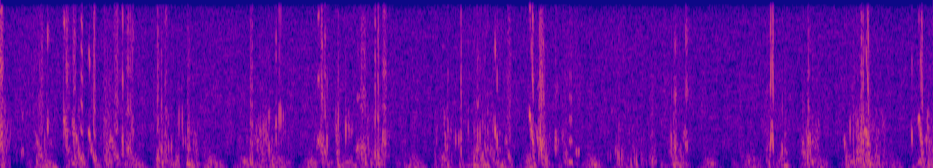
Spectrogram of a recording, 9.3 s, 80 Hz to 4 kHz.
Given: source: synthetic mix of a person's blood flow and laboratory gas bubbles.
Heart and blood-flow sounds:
Doppler ultrasound of blood flow; precordium
0.00-0.26 s: bubbles
0.32-0.53 s: bubbles
0.63-1.37 s: bubbles
1.53-2.01 s: bubbles
2.08-2.14 s: bubbles
2.43-2.89 s: bubbles
3.15-3.90 s: bubbles
4.33-5.16 s: bubbles
5.25-5.83 s: bubbles
6.04-6.58 s: bubbles
6.67-6.92 s: bubbles
7.64-7.94 s: bubbles
8.00-8.23 s: bubbles
8.42-8.87 s: bubbles
9.08-9.34 s: bubbles
From the record:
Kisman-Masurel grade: 333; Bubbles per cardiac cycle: rolling drumbeat, 9 or more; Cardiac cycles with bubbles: 50 to 99%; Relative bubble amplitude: loud (0.450 to 0.775); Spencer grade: 3 (all of the cardiac periods contain showers or single bubble signals, but not dominating or overriding the cardiac motion signals); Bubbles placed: anywhere in the cardiac cycle

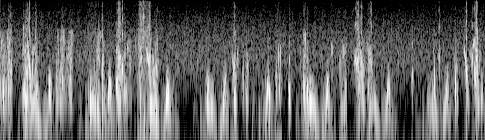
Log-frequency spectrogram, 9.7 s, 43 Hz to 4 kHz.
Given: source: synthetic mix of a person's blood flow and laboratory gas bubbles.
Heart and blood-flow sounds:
Doppler ultrasound of blood flow; precordium
0.00-0.26 s: bubbles
0.42-0.77 s: bubbles
1.09-1.47 s: bubbles
1.73-2.12 s: bubbles
2.29-2.64 s: bubbles
2.67-3.17 s: bubbles
4.11-4.20 s: bubbles
4.62-4.77 s: bubbles
4.82-4.98 s: bubbles
5.49-5.63 s: bubbles
5.74-5.82 s: bubbles
6.00-6.18 s: bubbles
6.60-6.66 s: bubbles
6.76-6.93 s: bubbles
7.04-7.48 s: bubbles
8.22-8.27 s: bubbles
8.64-8.72 s: bubbles
8.75-8.81 s: bubbles
9.05-9.17 s: bubbles
9.23-9.68 s: bubbles
From the record:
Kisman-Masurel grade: 243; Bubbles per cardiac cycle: several, 3 to 8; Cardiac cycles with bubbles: 100%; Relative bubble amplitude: loud (0.450 to 0.775); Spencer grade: 3 (all of the cardiac periods contain showers or single bubble signals, but not dominating or overriding the cardiac motion signals); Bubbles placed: only in the low amplitude regions of the cardiac cycle

